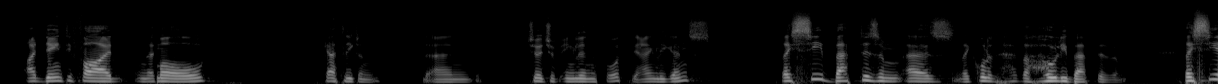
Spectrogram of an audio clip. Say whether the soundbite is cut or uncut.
cut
